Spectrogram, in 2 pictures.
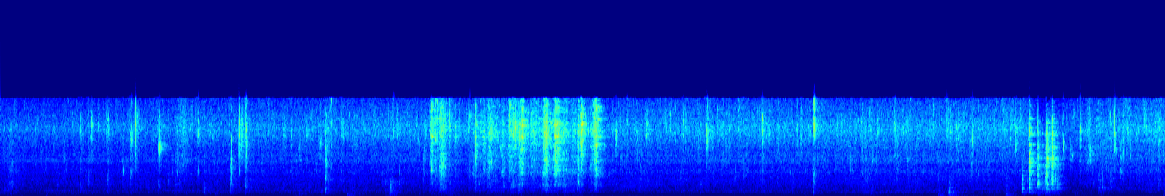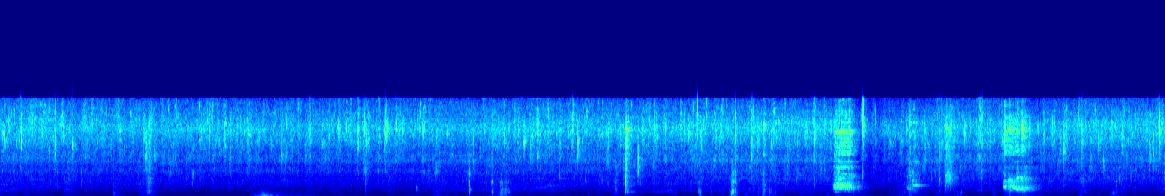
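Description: Sliced onion and garlic sizzling in hot oil in a wok: a steady hiss scattered with crackles and pops, swelling in several louder bursts. A dull knock partway through.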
